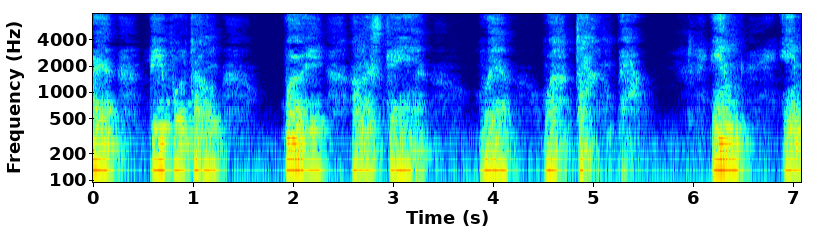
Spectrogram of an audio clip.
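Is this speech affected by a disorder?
Yes: cerebral palsy.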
